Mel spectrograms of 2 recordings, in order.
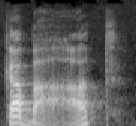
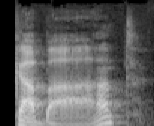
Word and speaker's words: kabát: We have the long ah in the second syllable but the stress is still on the first syllable. So you have to say kabat. Kabat. Never can you pronounce it like something like kabat kabat or something like that. That that doesn't sound like a check word anymore.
